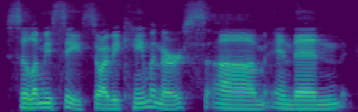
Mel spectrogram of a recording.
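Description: A man, a hospice nurse chatting as a podcast guest in an easygoing, halting way with lots of fillers. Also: mid-range voice, little pitch movement, fairly bright tone. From Texas. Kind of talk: casual podcast interview.

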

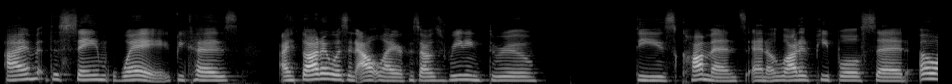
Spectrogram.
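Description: A woman's voice: on the low side, a bit bright, clean tone. A young woman co-hosting a casual talk show, speaking candidly about her own stutter, laughing often and sometimes repeating sounds. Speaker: co-host, person who stutters. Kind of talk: casual podcast chat.

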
